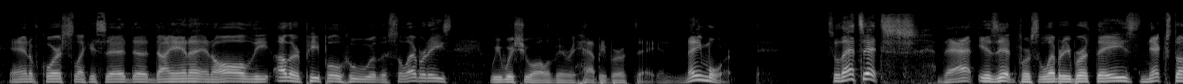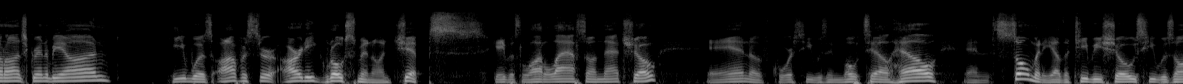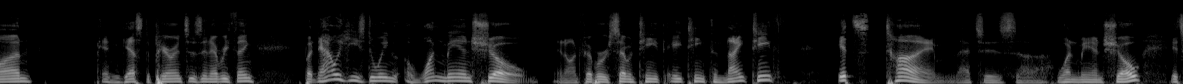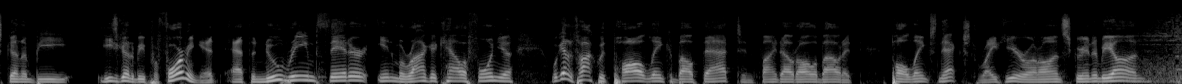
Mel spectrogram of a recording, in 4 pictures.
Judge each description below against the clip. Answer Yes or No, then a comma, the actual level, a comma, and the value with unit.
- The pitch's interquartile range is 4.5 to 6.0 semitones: Yes, average, 5.1 semitones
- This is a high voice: No, low, 130 Hz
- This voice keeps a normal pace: Yes, average, 185 wpm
